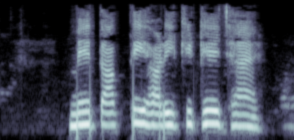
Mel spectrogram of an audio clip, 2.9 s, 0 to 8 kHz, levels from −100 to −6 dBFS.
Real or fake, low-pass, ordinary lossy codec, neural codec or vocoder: real; 7.2 kHz; MP3, 48 kbps; none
